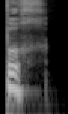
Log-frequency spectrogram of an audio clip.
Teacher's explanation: After A, O, or U, it's a throat H, like clearing your throat softly.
